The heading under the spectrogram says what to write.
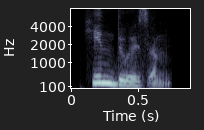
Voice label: "Hinduism", Indian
